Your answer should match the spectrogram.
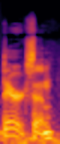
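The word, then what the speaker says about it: Derrickson: family in danger so interesting thing Scott uh derkson is that how you pronounce his last name oh I did okay cool Scott derkson um this is what I was talking to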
